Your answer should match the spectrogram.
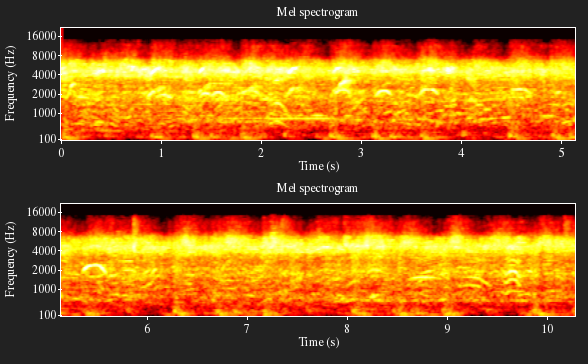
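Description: Large crowd shouting and cheering continuously, many voices calling out at once, with a steady run of low thumps underneath.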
